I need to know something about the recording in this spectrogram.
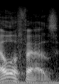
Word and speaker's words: Eliphaz: And this counters what Eliphaz, how do you pronounce his name? Yeah, Eliphaz.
